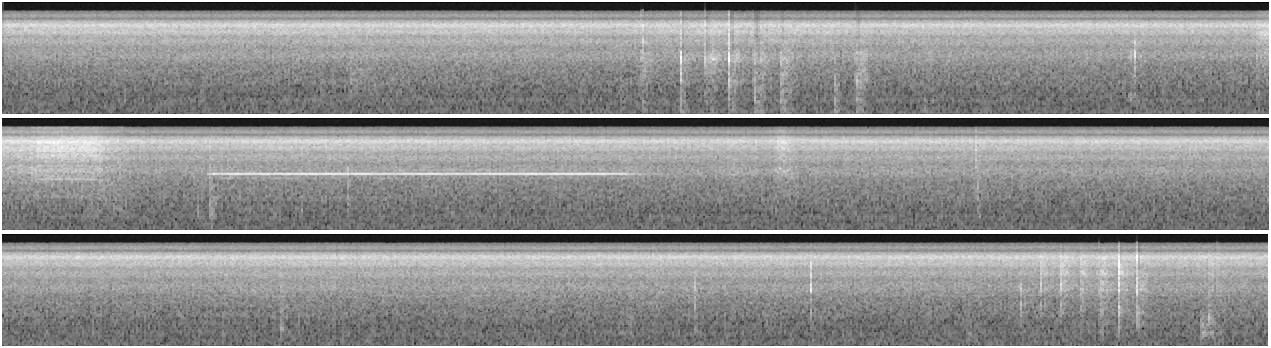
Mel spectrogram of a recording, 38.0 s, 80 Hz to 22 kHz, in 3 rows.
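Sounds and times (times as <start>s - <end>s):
cordless drill whine: 14.7s - 19.2s.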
